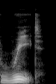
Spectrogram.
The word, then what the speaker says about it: REIT: Say it like REIT.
